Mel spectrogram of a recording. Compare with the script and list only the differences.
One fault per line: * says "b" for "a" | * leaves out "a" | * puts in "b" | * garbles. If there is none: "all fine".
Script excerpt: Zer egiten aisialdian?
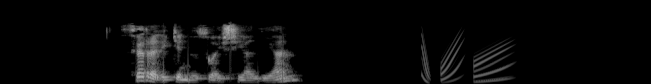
* puts in "duzu"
